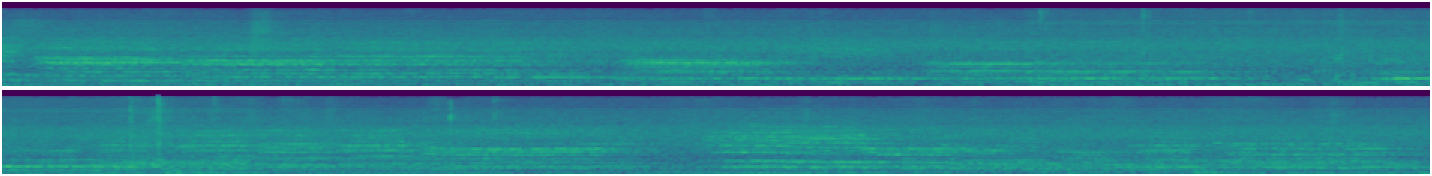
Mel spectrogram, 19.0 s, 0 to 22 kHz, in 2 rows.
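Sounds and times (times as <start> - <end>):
choir chanting: 0.0 - 19.0.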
